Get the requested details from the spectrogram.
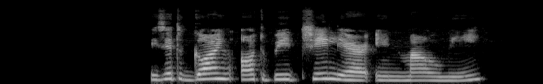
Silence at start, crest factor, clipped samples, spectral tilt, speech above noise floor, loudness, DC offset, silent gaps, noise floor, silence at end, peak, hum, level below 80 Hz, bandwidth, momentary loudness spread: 1.5 s; 20 dB; under 0.1%; -3.5 dB/octave; 54 dB; -20 LUFS; under 0.1%; none; -75 dBFS; 0.6 s; -4 dBFS; none; -70 dBFS; 14 kHz; 10 LU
